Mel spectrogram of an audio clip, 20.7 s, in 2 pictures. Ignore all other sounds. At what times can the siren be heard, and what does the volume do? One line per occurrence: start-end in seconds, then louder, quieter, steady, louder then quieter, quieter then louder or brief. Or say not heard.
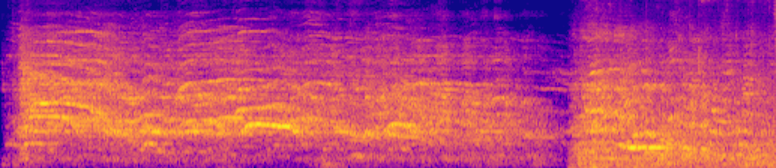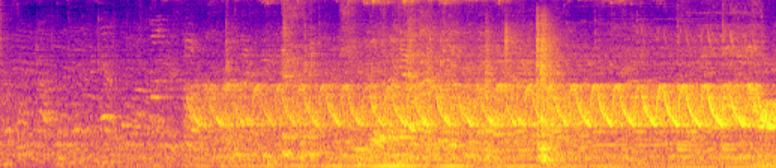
12.7-20.6 louder.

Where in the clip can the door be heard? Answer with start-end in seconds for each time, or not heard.
15.8-17.8.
